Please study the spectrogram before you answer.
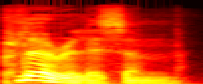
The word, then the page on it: pluralism: British English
